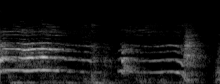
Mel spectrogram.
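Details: Siberian Husky indoors making a complaint to dad, a drawn-out harmonic howl-like whine that slides down, breaks off, then resumes with a falling tone and a sharp yelp near the end; a person talks faintly alongside.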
